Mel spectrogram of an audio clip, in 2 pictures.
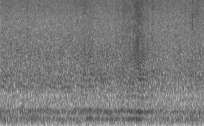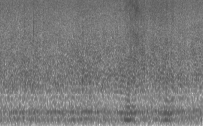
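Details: Swarming bees out of their hive make a continuous layered hum, individual bees droning past close by at roughly two and five and a half seconds, steady throughout.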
